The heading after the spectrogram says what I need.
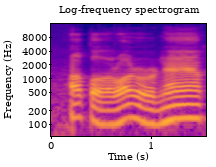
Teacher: قاف مستعلیہ ہے، پر پڑھا جائے گا، را زبر کی وجہ سے پر پڑھا جائے گا، را ساکن سے پہلے زبر ہے، یہ والا را بھی پر پڑھا جائے گا۔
